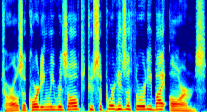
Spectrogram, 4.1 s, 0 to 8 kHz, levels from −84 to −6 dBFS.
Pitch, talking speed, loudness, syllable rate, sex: 190 Hz, 130 wpm, -16 LUFS, 4.8 syllables/s, male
